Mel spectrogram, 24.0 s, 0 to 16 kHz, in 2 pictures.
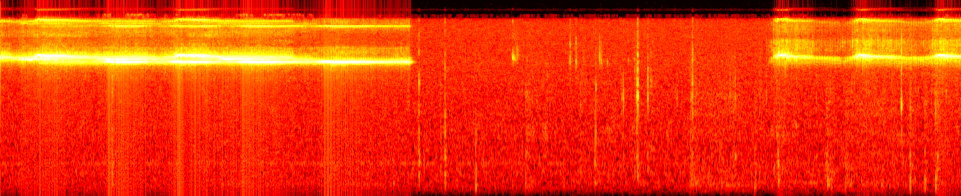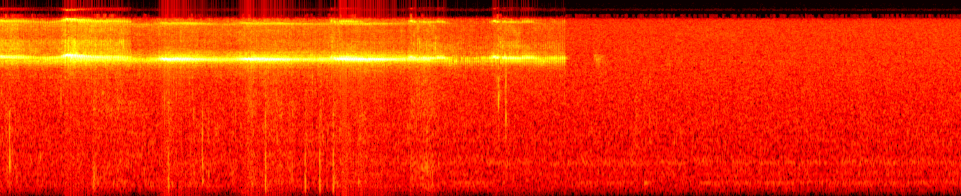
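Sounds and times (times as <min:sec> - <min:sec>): cricket high ringing trill: 0:00.0 - 0:05.2, 0:09.6 - 0:19.1.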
